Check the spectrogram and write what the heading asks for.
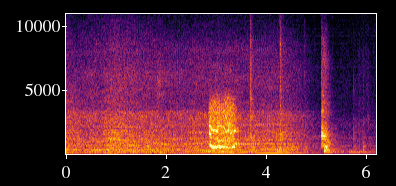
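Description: Small motor scooter engine running steadily, with a brief louder burst about three seconds in. The engine sound fades near the end, and a sharp knock comes shortly before it stops.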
